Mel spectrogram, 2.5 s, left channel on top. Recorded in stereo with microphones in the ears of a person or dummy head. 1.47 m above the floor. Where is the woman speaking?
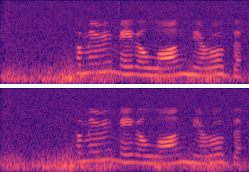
5° left (ahead or behind).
